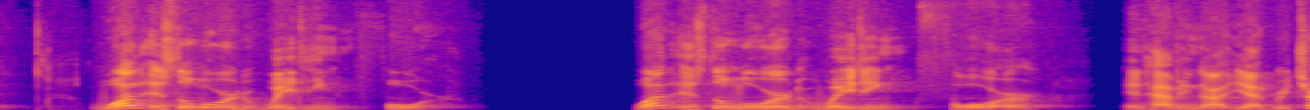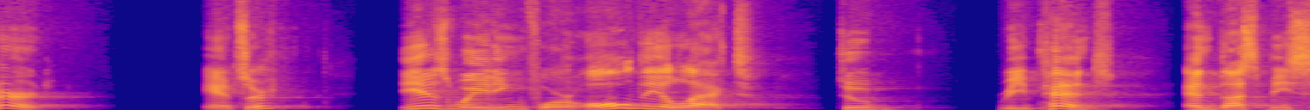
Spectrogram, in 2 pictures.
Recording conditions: large echoing room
